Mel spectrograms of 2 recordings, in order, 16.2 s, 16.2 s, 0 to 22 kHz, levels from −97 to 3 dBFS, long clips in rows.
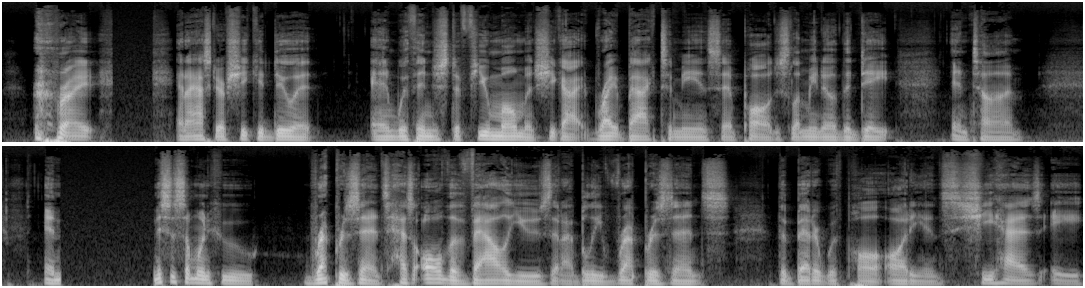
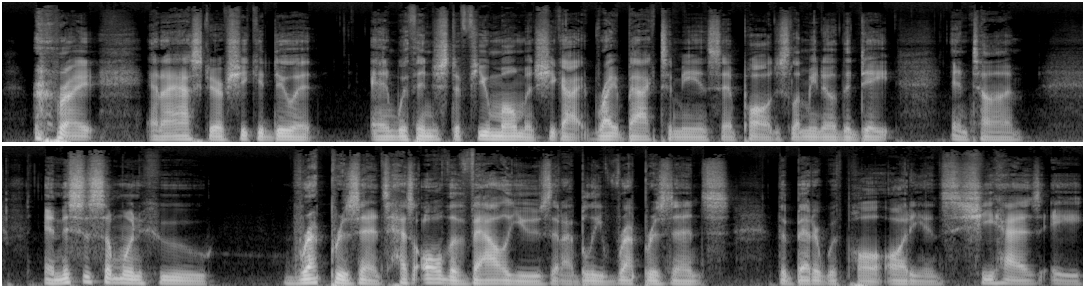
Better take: second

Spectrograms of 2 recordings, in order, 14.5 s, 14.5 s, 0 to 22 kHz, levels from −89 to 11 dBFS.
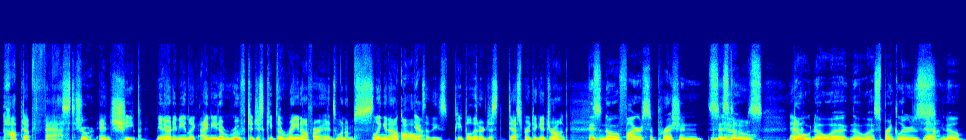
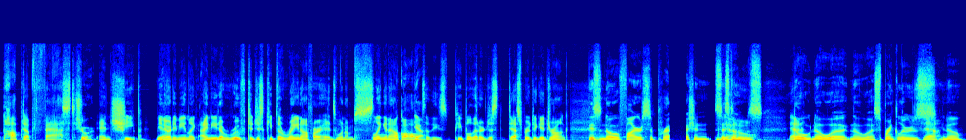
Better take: first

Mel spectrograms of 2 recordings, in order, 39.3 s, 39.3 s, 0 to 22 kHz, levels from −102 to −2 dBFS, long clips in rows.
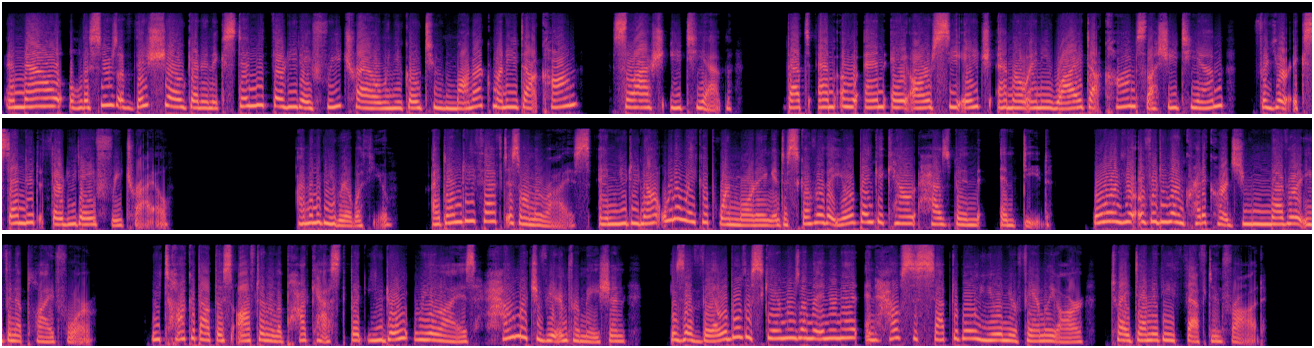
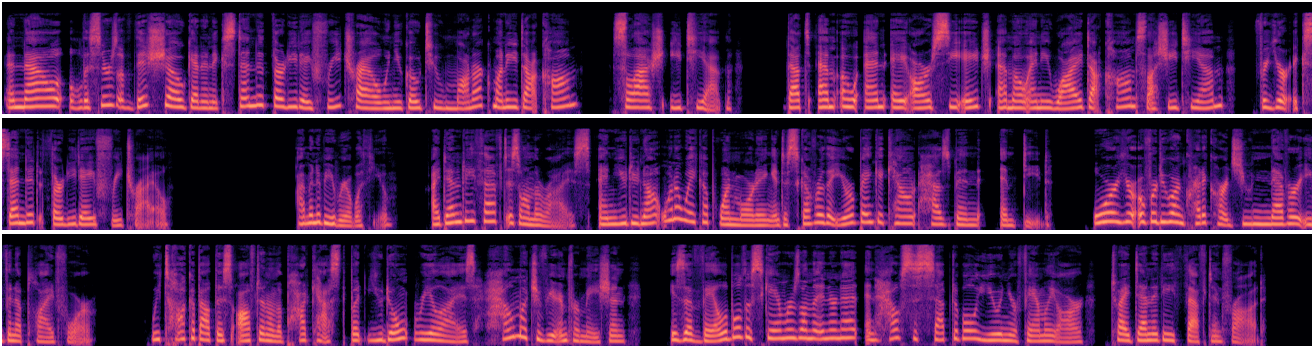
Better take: second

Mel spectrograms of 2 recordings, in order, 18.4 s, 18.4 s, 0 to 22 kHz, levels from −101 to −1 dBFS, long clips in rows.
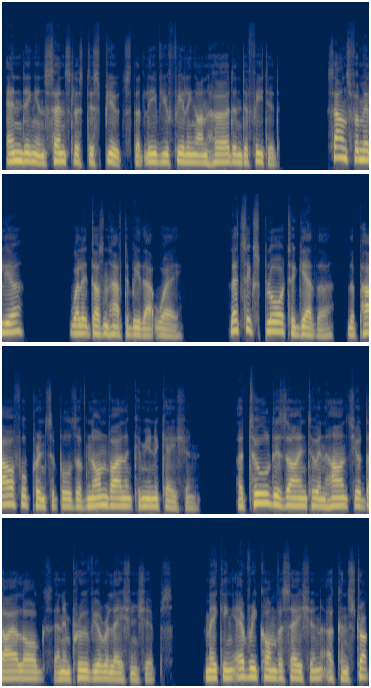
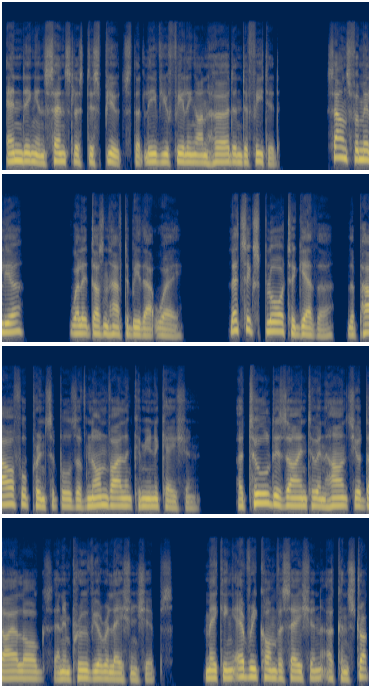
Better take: second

